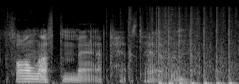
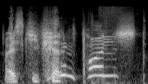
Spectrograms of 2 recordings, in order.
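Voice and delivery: much higher, whining; high whiny complaint; 4 dB louder than usual. Real, not acted. Gamer whining about getting punched, high-pitched. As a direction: squeak out the complaint.

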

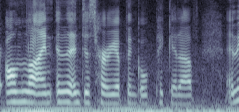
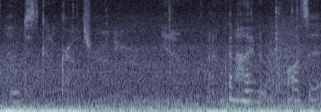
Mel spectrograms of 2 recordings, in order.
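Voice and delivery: unvoiced, hushed whisper; hiding, whispering; 5 dB quieter than usual. Real, not acted. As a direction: whisper so nothing hears you. Hiding in horror game.

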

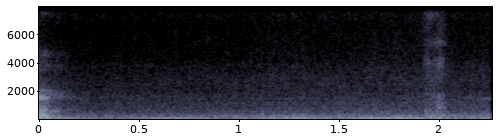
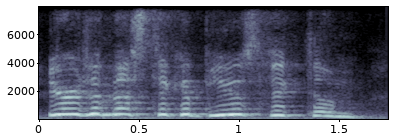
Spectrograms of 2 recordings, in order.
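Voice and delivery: mocking impression; 6 semitones higher than usual. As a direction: parrot her words back sarcastically. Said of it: "So all this".

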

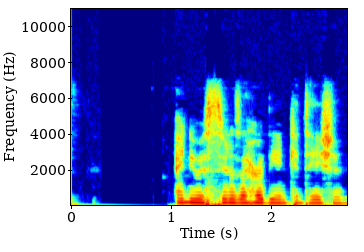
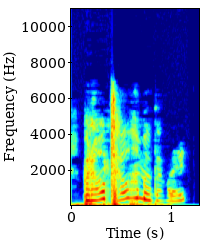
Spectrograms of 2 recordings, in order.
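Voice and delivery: defiant taunt; 7 semitones higher than usual. Acted. Captive defies attacker.

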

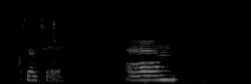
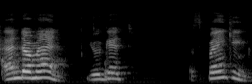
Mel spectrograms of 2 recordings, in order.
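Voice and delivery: mock scolding; 11 dB louder than usual. Scolding game mobs.

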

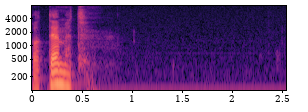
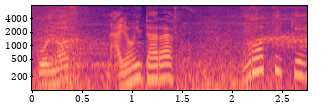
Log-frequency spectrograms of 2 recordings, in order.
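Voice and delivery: frantic shouting; 7 semitones higher, 4 dB louder than usual. Real, not acted. Yelling at monster to stay away.

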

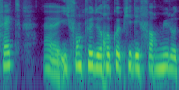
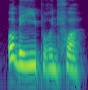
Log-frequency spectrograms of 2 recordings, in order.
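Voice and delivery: louder barked command; barking order; 2 semitones higher, 8 dB louder than usual. Acted. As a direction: bark the order at the boy. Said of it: "aboya Ron".

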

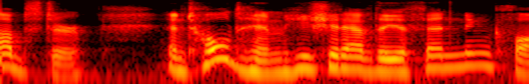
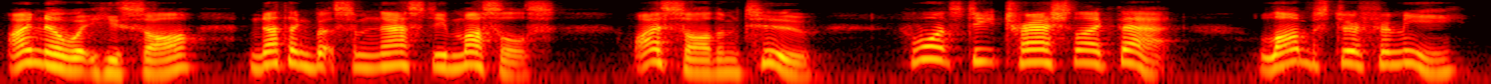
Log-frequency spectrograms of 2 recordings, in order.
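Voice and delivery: put-on young boy's scornful boast, louder, higher by the end; a cocky little brother scoffing; lightly voiced boy sneering at mussels, then slowing on the last words; boastful boy Jack; 6 semitones higher, 6 dB louder than usual. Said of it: "cried Jack".

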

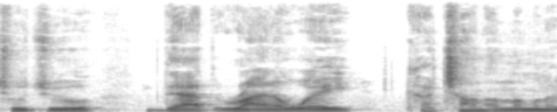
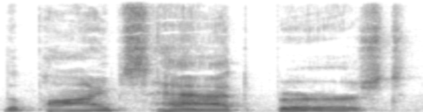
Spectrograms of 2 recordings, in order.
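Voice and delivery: very slow, deliberate English sentence; teacher dictation pace; slower than usual. Shown as a demonstration. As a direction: read each word out slowly for learners. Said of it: "Ben İngilizcelerini söyleyeceğim şimdi".

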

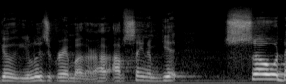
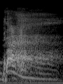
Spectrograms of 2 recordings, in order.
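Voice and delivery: sudden burst of a mock explosion; explosive bah; 7 semitones higher, 5 dB quieter than usual. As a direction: blurt it out like something blowing up. Acting out an explosion.

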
